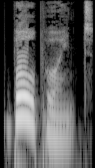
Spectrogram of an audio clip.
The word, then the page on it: ballpoint: anglais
